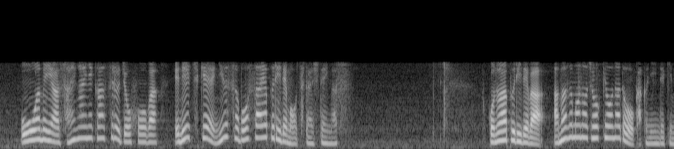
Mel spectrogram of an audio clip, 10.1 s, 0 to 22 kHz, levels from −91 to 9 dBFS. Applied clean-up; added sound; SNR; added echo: none; none; none; none.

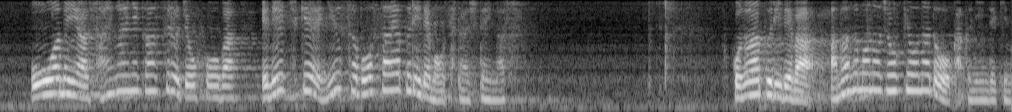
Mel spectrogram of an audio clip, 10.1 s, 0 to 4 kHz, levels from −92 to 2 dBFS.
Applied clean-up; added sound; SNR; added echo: none; none; none; reverberation time 1.5 s.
